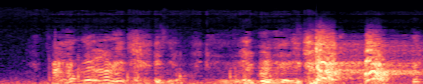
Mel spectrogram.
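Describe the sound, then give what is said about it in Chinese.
A human voice imitates a dog, giving many short yapping barks and whimpering yelps in an uneven series that grows louder toward the end. “一个是只会汪汪叫的刺客”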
